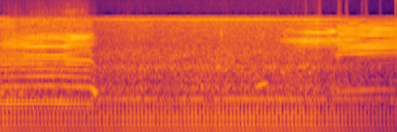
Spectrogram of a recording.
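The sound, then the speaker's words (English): A cow moos in two long, loud, low calls with a rough, noisy stretch between them. No one speaks. “It's a cow. It is a cow.”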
